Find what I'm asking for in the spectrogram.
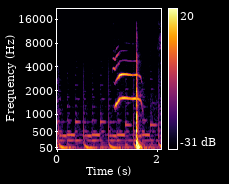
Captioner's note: shrieks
